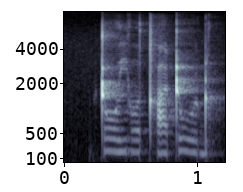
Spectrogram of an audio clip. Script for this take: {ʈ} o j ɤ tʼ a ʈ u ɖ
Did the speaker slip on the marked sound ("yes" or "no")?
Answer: no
